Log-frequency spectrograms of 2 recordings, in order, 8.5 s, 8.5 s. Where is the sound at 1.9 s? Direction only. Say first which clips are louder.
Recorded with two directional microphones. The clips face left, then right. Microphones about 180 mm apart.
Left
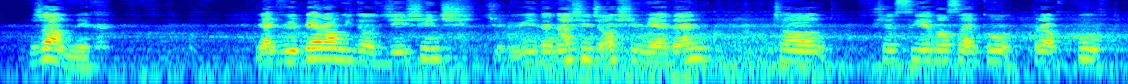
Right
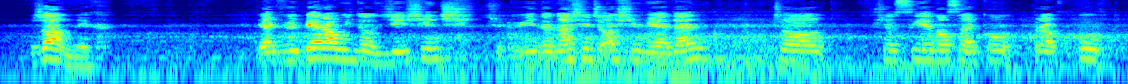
Left 4 dB; 40° left (ahead or behind).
